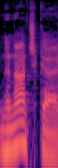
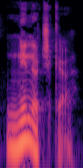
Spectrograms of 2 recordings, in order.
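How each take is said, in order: First: The name is said in an anglicized way. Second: The name is said in the Russian way. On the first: The speaker calls it wrong. "I keep calling it Ninotchka" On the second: The speaker calls it right. "it's Ninochka"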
